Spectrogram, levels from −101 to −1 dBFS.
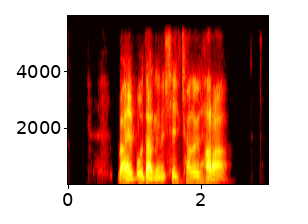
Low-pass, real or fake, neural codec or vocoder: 5.4 kHz; fake; codec, 24 kHz, 3 kbps, HILCodec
